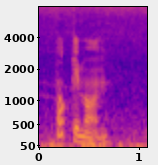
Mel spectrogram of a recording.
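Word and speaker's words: ぽけもん: This one, see the little circle? That's from the H row. H, ho. So that's po, ke, mo, n. Po, ke, mo, n.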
